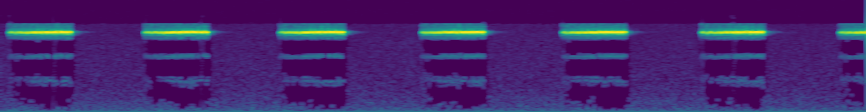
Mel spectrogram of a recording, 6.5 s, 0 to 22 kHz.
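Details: Repeated high ringing trills of a bell cricket, recorded in 2020 by the National Institute of Biological Resources; each half-second burst comes about once a second in an even rhythm, with quiet gaps between.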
